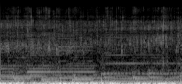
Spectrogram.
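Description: Meat frying in hot olive oil, a continuous close sizzle and crackle with a low hum underneath, steady throughout.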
